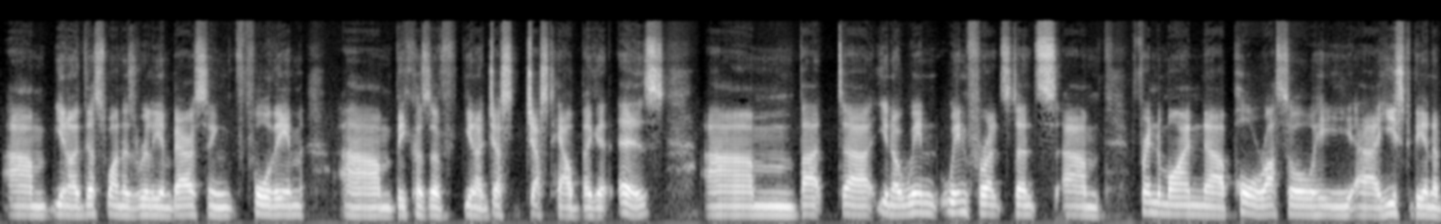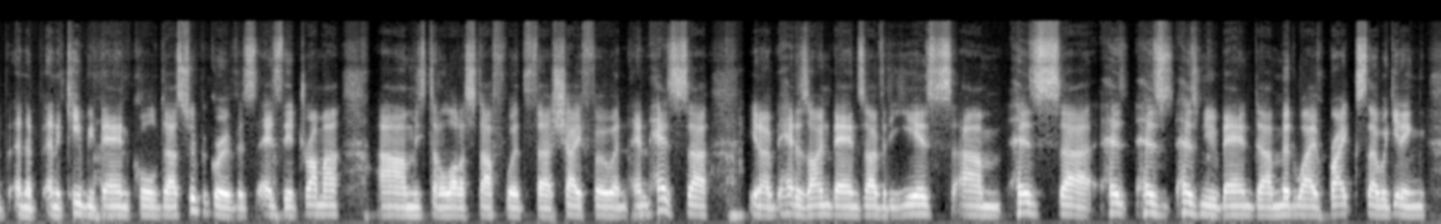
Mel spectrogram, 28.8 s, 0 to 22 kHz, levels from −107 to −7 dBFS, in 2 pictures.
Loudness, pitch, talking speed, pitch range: -17 LUFS, 115 Hz, 200 wpm, 110-125 Hz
